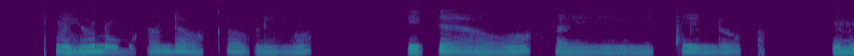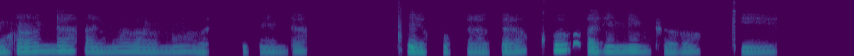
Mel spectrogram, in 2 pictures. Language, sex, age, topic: Kinyarwanda, female, 25-35, government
